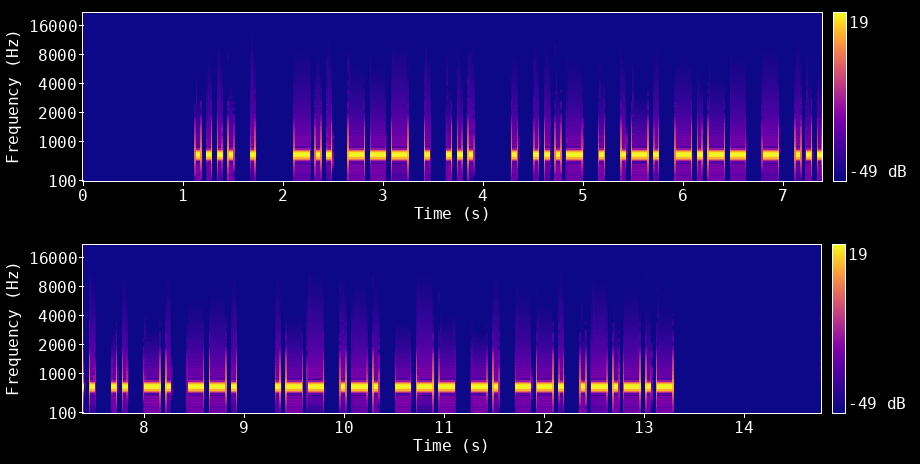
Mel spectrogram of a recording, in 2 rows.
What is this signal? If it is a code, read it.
Morse code, heard as a keyed tone, about 22 wpm, 700 Hz. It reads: HE DOES EVERYTHING WRONG.
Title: Sentences from Top 900 Words 22wpm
